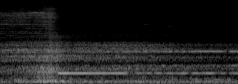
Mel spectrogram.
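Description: Film trailer sound design: a rising noisy swell that peaks about half a second in, then one long held tone over a low rumble.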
